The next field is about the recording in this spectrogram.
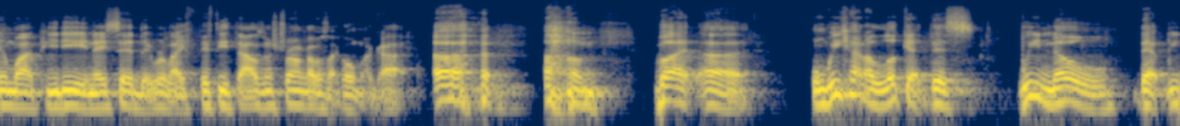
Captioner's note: laughs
